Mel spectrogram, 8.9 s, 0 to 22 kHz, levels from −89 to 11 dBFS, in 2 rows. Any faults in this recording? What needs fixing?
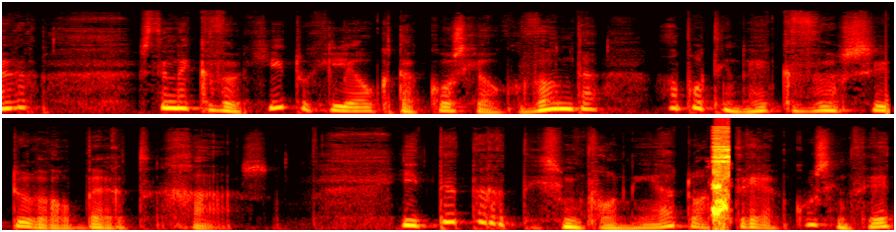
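Damaged data in a compressed stream produces three short glitches: 1.20 to 1.25 s, 4.40 to 4.47 s, and a longer one at 7.98 to 8.15 s. At each point the encoded bytes are wrong or missing, so the decoder misreads those frames, loses sync and hunts for the next valid frame header. The result is a brief chirp, squawk, click or short hole instead of the intended audio. Preventing this means checking the file or stream with checksums and error detection in transport, and re-fetching or re-encoding from an intact source.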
